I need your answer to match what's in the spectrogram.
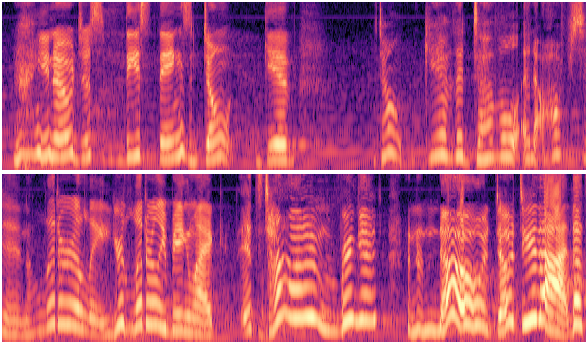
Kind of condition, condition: setting, large echoing room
